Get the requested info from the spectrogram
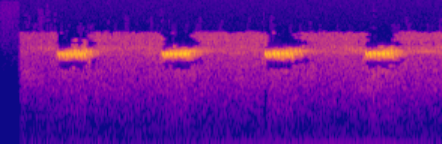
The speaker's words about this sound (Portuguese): mas os grilos estão sempre aqui.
